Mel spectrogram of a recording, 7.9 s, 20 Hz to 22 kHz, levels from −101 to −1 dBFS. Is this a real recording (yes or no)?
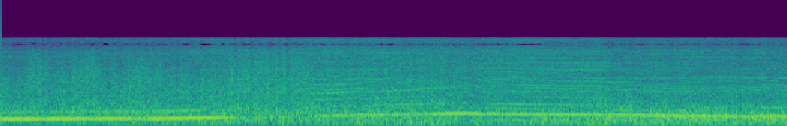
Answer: yes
